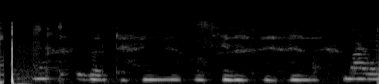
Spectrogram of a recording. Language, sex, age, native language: Icelandic, male, 12, Icelandic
